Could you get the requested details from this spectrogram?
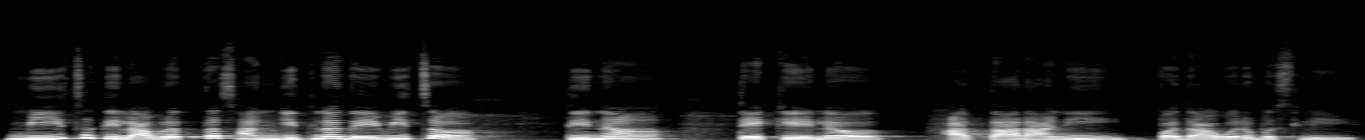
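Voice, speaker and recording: A woman's voice: a little high, slow pace. A woman voicing an angry poor old woman who scolds with bitter reproach in a devotional tale. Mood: indignant.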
